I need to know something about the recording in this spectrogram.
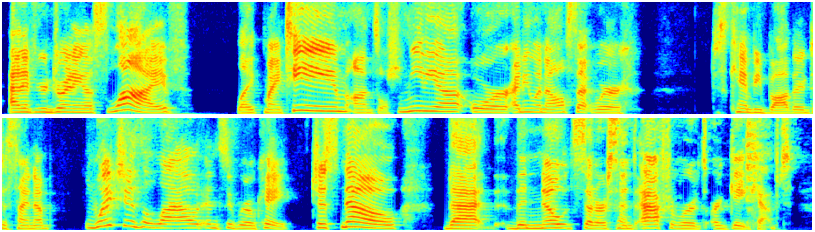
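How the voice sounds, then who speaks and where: Energetic fast-talking woman hosting a webinar. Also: a little high. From Chicago. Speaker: webinar host and agency trainer. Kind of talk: live webinar teaching.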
